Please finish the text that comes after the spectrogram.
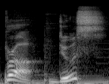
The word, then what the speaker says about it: produce: Quand ce sont des noms, tout comme le désert, desert, ce sera la première syllabe qui sera accentuée. Donc vous aurez conflict, un conflit, conflict, et produce, un produit, produce.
